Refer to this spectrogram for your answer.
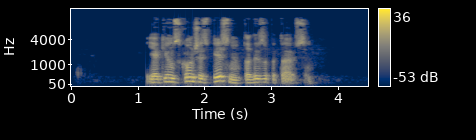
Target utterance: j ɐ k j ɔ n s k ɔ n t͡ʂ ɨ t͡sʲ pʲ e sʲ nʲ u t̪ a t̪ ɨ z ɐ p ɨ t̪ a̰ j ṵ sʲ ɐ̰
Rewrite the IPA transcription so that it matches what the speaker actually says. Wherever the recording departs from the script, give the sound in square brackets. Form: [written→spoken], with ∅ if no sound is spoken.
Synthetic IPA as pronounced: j ɐ k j ɔ n s k ɔ n t͡ʂ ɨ t͡sʲ pʲ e sʲ nʲ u t̪ a [t̪→d̪] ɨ z ɐ p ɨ t̪ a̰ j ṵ sʲ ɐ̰

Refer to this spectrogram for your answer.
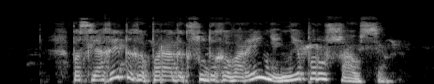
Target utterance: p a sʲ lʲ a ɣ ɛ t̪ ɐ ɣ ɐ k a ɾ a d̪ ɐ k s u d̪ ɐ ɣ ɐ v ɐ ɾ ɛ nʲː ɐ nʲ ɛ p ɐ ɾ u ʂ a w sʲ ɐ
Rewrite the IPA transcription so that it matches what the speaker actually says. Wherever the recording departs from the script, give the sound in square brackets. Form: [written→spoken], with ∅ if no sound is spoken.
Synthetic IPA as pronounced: p a sʲ lʲ a ɣ ɛ t̪ ɐ ɣ ɐ [k→p] a ɾ a d̪ ɐ k s u d̪ ɐ ɣ ɐ v [ɐ→a] ɾ ɛ nʲː ɐ nʲ ɛ p ɐ ɾ u ʂ a w sʲ ɐ

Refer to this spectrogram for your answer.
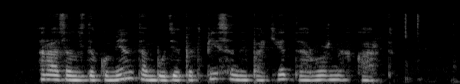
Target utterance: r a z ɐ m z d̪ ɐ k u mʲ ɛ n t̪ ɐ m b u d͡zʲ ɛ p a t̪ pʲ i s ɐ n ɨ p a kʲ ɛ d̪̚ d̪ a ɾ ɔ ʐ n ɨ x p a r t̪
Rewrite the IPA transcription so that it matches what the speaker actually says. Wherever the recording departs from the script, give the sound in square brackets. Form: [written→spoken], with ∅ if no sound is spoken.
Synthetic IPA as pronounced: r a z ɐ m z d̪ ɐ k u mʲ ɛ n t̪ ɐ m b u d͡zʲ ɛ p a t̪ pʲ i s ɐ n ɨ p a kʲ ɛ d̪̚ d̪ a ɾ ɔ ʐ n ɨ x [p→k] a r t̪

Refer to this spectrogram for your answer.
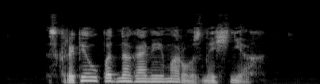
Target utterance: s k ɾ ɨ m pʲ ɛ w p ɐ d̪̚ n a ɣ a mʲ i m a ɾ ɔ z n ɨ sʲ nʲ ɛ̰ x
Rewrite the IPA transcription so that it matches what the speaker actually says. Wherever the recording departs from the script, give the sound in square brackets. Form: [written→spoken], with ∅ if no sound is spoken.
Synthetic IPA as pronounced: s k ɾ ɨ [m→∅] pʲ ɛ w p ɐ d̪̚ n a ɣ a mʲ i m a ɾ ɔ z n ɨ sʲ nʲ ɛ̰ x

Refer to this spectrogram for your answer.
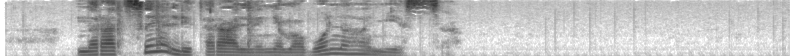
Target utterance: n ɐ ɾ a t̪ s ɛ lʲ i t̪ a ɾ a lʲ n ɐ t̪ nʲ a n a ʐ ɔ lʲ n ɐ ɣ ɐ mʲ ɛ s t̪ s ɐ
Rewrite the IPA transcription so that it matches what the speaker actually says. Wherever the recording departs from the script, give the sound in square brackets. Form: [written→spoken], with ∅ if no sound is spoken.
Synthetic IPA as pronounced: n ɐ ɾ a t̪ s ɛ lʲ i t̪ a ɾ a lʲ n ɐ [t̪→∅] nʲ a [n→m] a [ʐ→v] ɔ lʲ n ɐ ɣ ɐ mʲ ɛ s t̪ s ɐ

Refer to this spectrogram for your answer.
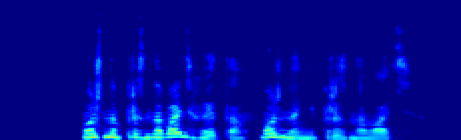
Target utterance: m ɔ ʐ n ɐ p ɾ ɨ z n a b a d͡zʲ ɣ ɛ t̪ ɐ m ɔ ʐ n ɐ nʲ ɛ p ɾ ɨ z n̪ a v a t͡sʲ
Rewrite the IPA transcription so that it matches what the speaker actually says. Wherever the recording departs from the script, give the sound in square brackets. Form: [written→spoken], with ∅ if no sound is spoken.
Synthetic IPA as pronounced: m ɔ ʐ n ɐ p ɾ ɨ z n a [b→v] a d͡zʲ ɣ ɛ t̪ ɐ m ɔ ʐ n ɐ nʲ ɛ p ɾ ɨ z n̪ a v a t͡sʲ

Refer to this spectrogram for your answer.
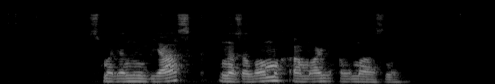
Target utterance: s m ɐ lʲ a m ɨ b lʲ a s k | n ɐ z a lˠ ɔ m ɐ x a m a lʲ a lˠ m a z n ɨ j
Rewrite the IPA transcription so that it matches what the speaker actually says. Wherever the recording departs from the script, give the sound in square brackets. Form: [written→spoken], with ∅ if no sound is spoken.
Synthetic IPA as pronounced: s m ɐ lʲ a [m→n] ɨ b lʲ a s k | n ɐ z a lˠ ɔ m ɐ x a m a lʲ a lˠ m a z n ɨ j

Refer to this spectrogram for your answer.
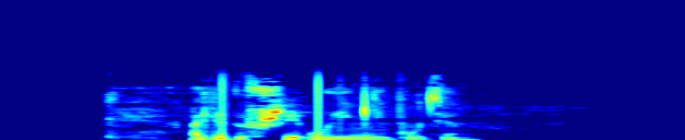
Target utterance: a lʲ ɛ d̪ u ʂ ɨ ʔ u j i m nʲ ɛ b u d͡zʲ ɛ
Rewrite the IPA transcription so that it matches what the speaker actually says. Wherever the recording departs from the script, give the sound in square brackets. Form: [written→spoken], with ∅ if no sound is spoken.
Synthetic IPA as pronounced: a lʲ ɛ d̪ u ʂ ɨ ʔ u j i m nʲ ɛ b u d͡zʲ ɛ

